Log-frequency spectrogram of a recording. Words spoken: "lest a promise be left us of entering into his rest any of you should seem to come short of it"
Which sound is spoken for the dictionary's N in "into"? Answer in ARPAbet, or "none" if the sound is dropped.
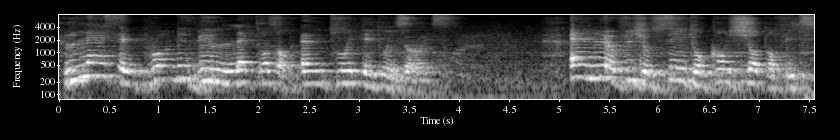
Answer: none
